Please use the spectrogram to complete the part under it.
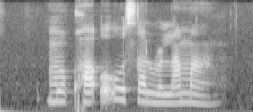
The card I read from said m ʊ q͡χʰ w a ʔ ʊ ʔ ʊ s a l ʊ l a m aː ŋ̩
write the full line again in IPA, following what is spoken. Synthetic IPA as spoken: m ʊ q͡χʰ w a ʔ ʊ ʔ ʊ s a l ʊ l a m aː ŋ̩

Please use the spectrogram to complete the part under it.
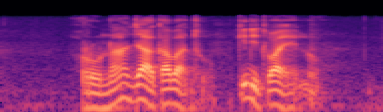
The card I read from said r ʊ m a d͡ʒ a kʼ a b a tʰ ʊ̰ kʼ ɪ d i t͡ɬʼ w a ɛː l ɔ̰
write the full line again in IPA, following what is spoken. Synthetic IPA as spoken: r ʊ n a d͡ʒ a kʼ a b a tʰ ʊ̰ kʼ ɪ d i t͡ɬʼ w a ɛː l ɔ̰

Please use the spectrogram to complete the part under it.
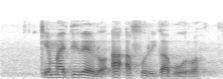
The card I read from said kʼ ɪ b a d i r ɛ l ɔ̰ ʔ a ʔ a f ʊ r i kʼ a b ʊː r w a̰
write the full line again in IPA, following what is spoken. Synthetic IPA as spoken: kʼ ɪ m a d i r ɛ l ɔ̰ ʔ a ʔ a f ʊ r i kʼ a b ʊː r w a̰

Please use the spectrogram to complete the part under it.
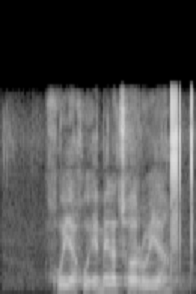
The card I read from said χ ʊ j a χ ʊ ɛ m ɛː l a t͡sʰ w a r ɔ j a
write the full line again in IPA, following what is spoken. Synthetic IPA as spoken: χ ʊ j a χ ʊ ɛ m ɛ l a t͡sʰ w a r ɔ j a

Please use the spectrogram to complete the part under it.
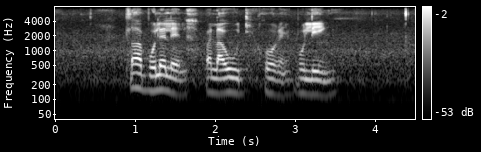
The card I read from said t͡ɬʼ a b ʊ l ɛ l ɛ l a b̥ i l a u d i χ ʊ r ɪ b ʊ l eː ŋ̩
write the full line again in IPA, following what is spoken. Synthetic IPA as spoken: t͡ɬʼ a b ʊ l ɛ l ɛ l a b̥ a l a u d i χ ʊ r ɪ b ʊ l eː ŋ̩

